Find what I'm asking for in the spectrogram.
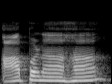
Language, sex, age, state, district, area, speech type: Sanskrit, male, 30-45, Karnataka, Uttara Kannada, urban, spontaneous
